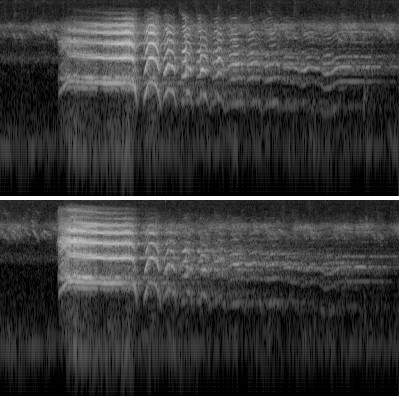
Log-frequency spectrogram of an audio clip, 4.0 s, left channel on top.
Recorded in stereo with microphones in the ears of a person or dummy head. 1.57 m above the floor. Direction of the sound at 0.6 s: 55° right (ahead or behind).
